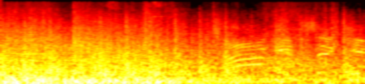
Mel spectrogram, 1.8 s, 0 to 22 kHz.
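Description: Panzerwerfer rocket launcher salvo in Company of Heroes 2, a dense loud rumble of explosive launches and blasts with rising whooshes overlapping, sustained through the moment.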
